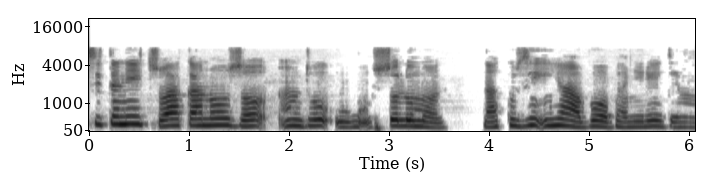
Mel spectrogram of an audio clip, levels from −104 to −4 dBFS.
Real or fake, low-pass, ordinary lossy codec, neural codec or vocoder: real; 7.2 kHz; none; none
